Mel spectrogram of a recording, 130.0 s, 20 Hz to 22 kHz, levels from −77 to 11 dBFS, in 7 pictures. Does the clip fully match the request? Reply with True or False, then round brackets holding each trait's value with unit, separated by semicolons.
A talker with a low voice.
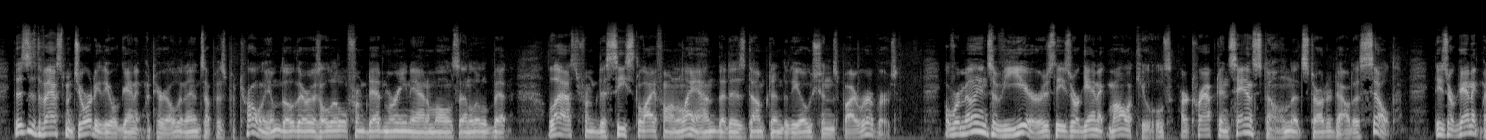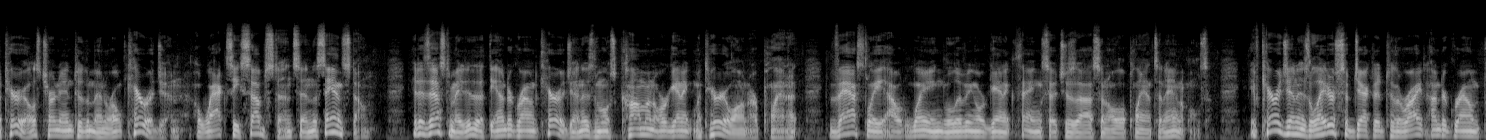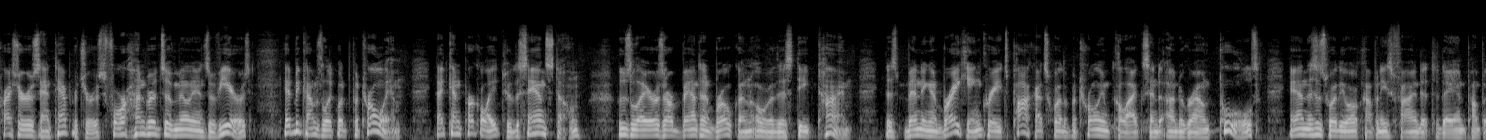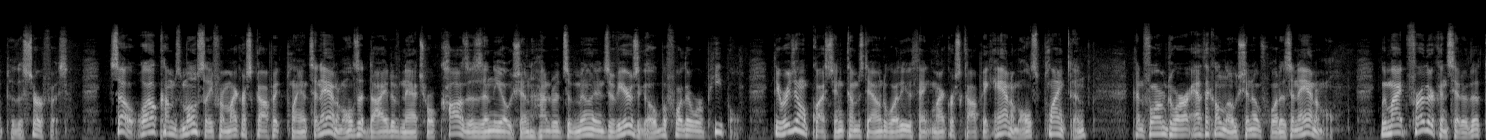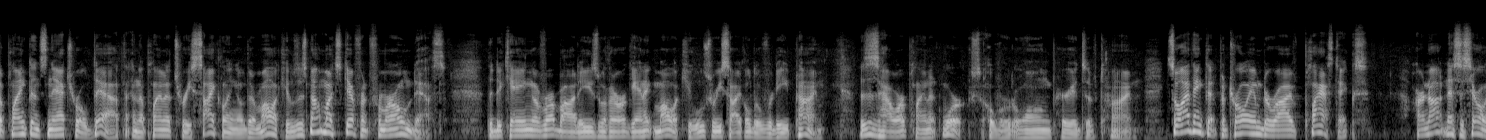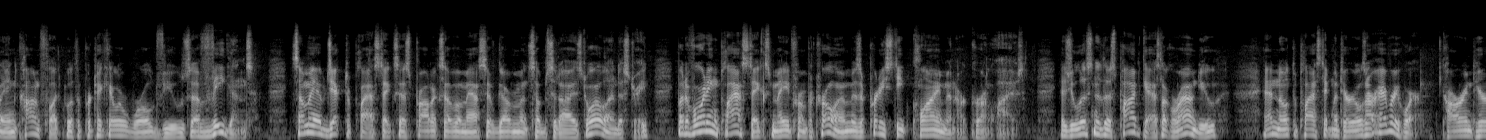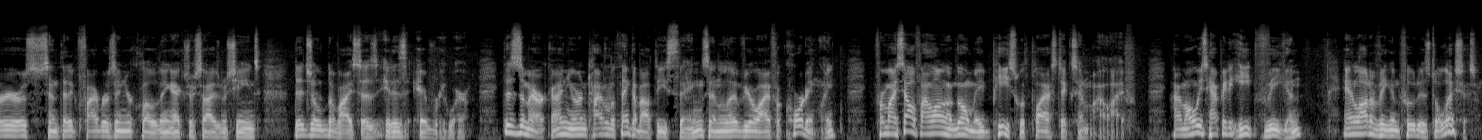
True (110 Hz)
